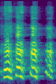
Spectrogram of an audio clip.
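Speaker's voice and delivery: high, imitated nervous chuckle; nervous laugh. Eric after being threatened, high nervous laugh. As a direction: mimic someone laughing nervously. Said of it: "you get that nervous laugh".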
